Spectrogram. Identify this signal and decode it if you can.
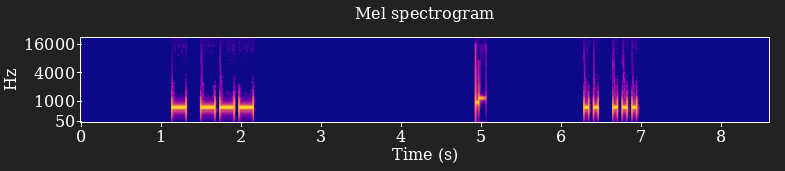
Morse code, heard as a keyed tone, about 20 wpm, 700 Hz. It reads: TO IS
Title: 4x Word-Spacing - Sets of 4 Words - 20wpm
